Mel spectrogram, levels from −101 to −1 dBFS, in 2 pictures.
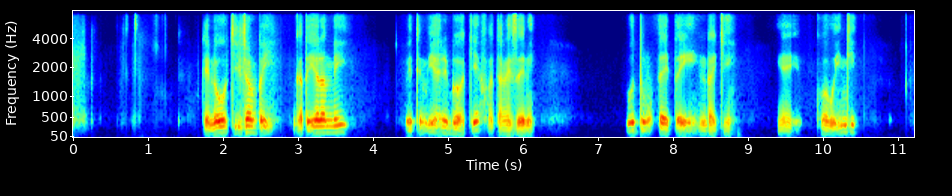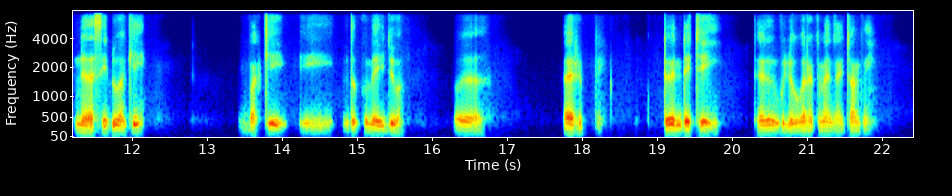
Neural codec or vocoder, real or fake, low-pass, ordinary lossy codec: codec, 24 kHz, 0.9 kbps, WavTokenizer, large speech release; fake; 7.2 kHz; none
